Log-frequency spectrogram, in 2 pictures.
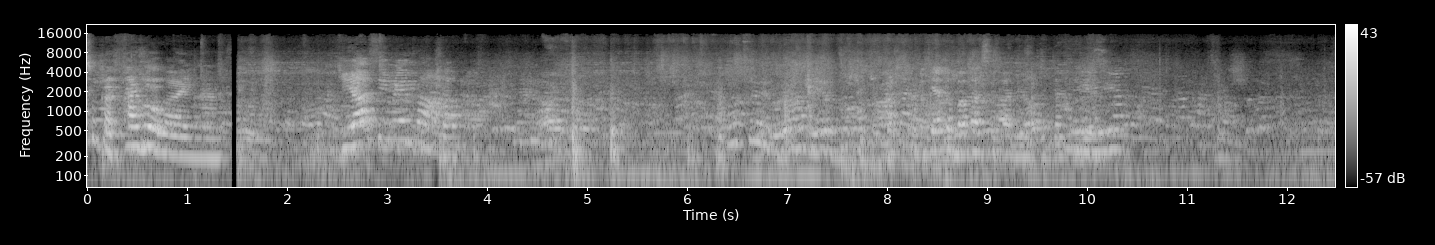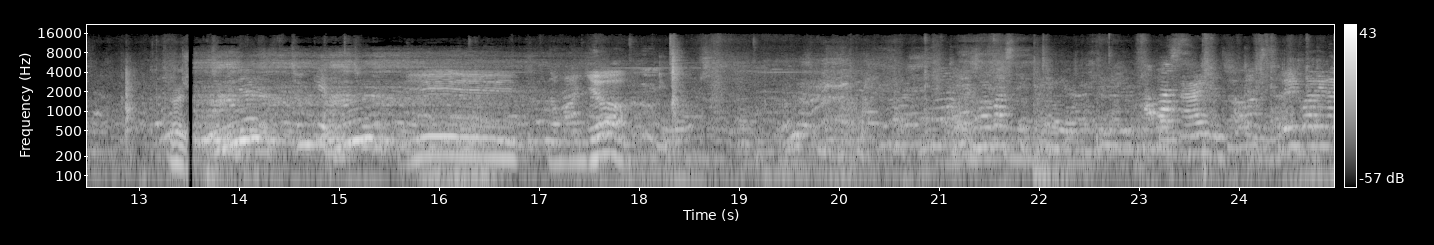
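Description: A woman and a man talk nearby with animation.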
